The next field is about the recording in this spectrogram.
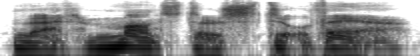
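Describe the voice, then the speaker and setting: A man voicing a tense young man who speaks in curt, hushed tones. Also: on the low side, huge pitch swings, measured pace, slightly rough, no echo, clean studio sound, exaggerated voice.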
